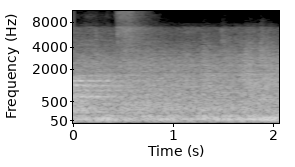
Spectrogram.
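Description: Steady low hum of room noise with a faint brief high scrape about half a second in.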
